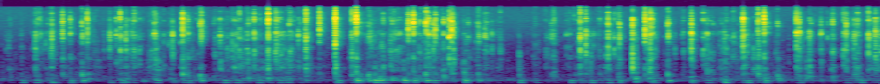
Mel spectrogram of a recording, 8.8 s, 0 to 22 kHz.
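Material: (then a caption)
Plastic. Both hands' fingertips type continuously on a black plastic full-size Dell KB1421 membrane keyboard with a hollow housing, resting on a desk. A steady stream of rapid, dry key taps and presses sounds bright and clacky, with soft low thumps beneath. Each stroke dies away almost instantly.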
